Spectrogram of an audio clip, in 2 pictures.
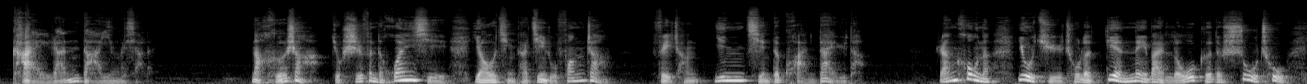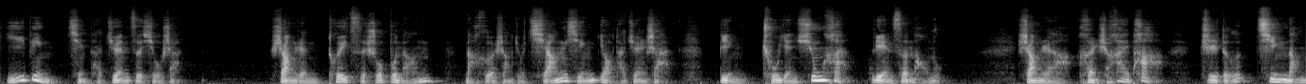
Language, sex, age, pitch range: Chinese, male, 50-69, 85-110 Hz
